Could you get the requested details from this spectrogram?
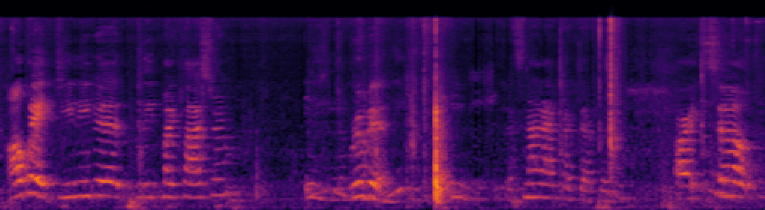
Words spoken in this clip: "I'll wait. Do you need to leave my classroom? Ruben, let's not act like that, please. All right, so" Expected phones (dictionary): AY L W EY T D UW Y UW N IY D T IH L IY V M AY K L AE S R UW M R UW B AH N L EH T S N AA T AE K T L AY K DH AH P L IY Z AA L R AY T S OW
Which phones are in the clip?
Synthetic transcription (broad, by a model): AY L W EY T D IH Y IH N IY D T IH L IY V M AY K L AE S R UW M R UW B AH N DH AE T S N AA T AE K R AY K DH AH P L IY AA R AY T S OW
